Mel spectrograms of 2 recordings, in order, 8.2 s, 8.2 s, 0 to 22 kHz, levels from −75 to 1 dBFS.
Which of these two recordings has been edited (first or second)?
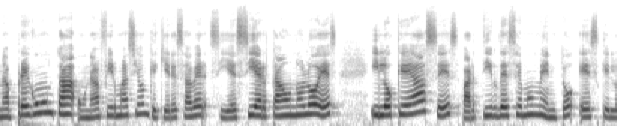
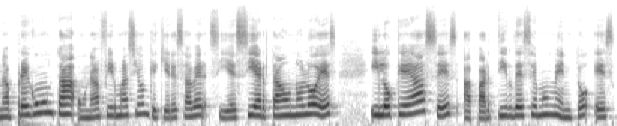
first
